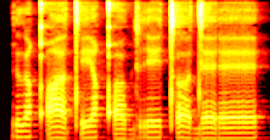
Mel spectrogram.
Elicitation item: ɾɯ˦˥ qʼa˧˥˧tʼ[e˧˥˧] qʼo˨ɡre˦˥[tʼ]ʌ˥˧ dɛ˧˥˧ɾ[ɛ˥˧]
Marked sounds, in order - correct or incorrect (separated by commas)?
incorrect, correct, incorrect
